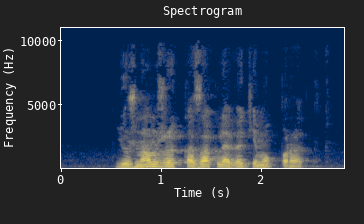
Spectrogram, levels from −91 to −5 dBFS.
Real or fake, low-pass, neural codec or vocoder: real; 9.9 kHz; none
